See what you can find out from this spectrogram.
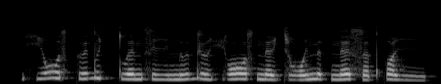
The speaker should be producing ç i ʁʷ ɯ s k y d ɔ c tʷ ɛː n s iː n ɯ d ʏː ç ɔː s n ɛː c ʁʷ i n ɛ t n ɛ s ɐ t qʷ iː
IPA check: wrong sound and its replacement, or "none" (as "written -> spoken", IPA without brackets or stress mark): y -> ʏ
